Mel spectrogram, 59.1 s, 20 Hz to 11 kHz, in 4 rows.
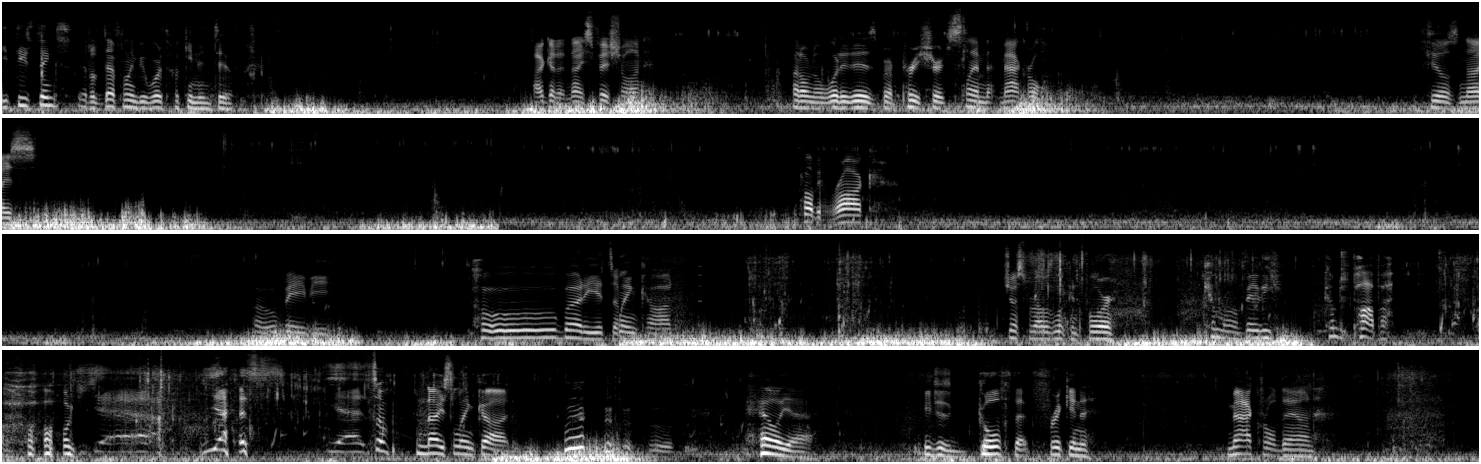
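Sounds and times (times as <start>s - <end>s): wind buffeting microphone: 0.0s - 59.0s
fishing gear clicking: 10.2s - 14.6s, 15.2s - 22.0s, 25.3s - 28.2s, 28.9s - 29.6s, 33.6s - 34.3s, 39.1s - 51.8s.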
